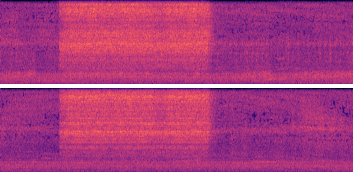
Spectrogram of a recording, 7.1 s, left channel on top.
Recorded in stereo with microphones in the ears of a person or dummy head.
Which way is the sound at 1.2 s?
25° left (ahead or behind).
